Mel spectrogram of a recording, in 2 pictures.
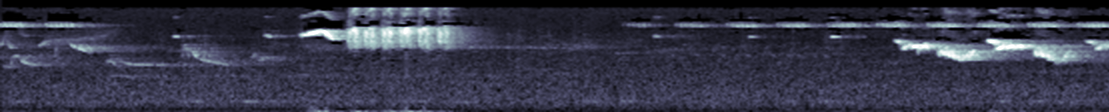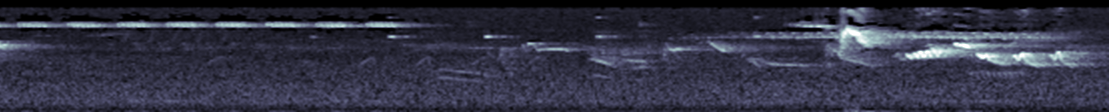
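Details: A grey-backed thrush sings prominently in oak woodland in the early morning, three varied, fluty phrases separated by pauses, while a thin, rapidly pulsed high note runs steadily underneath.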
